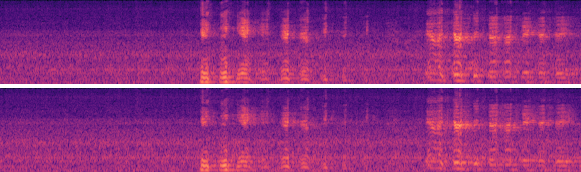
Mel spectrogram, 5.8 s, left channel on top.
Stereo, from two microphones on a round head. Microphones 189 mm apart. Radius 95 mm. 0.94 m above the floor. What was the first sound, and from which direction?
Laughter, 35° left (ahead or behind).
